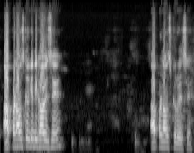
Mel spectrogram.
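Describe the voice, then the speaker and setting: A man's voice: sits high, a little fast, fairly bright tone, dry recording. A male teacher in a classroom, drilling students on pronunciation and patiently repeating words, mixing English into his Hindi.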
